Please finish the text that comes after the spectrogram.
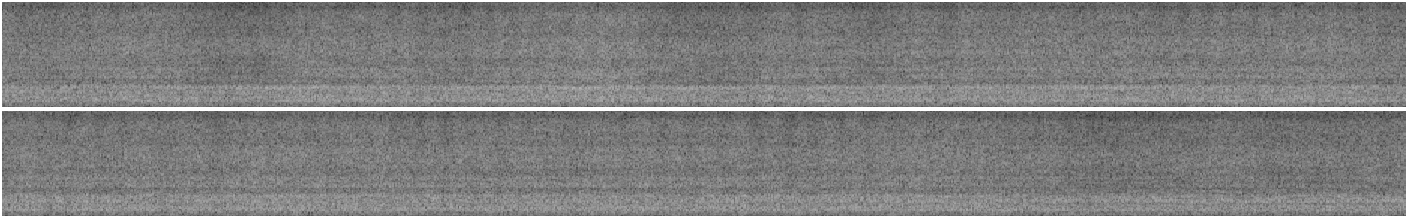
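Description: Hair dryer blowing steadily on a watercolour painting, a loud, continuous close-up whoosh of air and motor noise that holds unchanged from start to finish with no talk.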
